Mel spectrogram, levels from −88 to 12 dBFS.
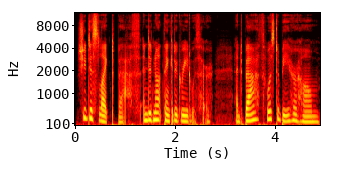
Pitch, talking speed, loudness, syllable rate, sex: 185 Hz, 220 wpm, -19 LUFS, 4.8 syllables/s, female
